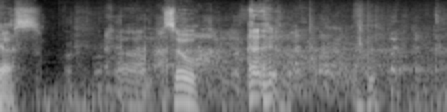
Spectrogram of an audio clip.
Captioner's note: audience laughing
